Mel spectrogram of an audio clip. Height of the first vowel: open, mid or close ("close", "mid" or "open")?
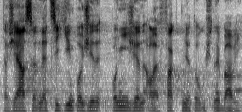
open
